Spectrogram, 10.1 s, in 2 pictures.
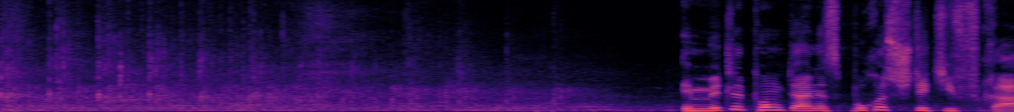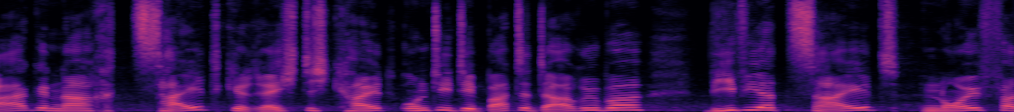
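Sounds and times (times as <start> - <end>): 
audience applause: 0.0 - 3.0
speech: 3.4 - 10.1.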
